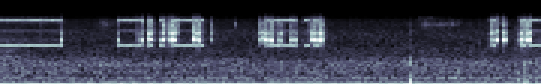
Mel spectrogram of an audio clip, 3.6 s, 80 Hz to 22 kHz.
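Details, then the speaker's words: Datsun 280Z ignition switch tested with the key in Run, after intermittent starter clicking and ECU resets causing rich running: continuity tester beep cuts in and out irregularly, showing worn, trashed ignition switch contacts. "whatever the contact in there is in there it's completely just trashed so hopefully this will fix the problem"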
